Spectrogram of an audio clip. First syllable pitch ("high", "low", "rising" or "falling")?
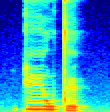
high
